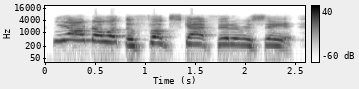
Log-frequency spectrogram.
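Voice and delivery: normal talking voice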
